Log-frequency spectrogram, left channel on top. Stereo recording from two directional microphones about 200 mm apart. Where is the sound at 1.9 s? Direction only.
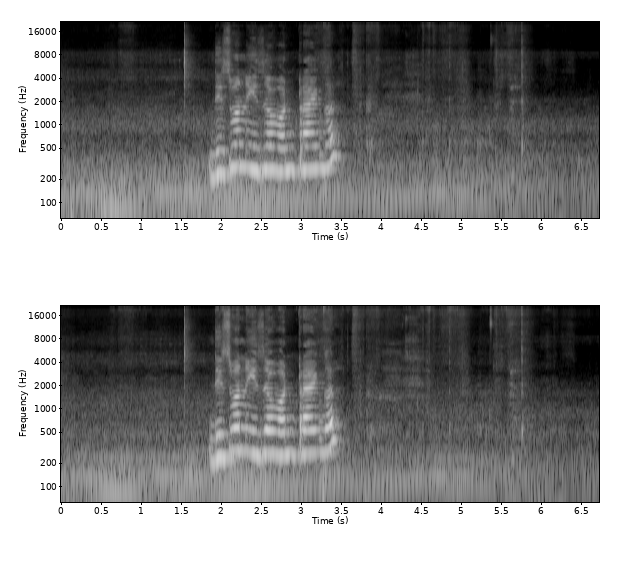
50° right (ahead or behind).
